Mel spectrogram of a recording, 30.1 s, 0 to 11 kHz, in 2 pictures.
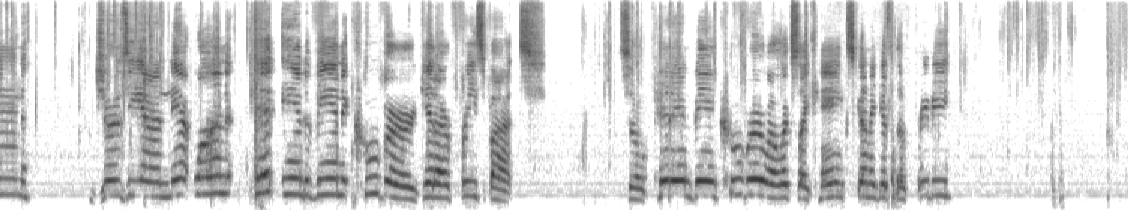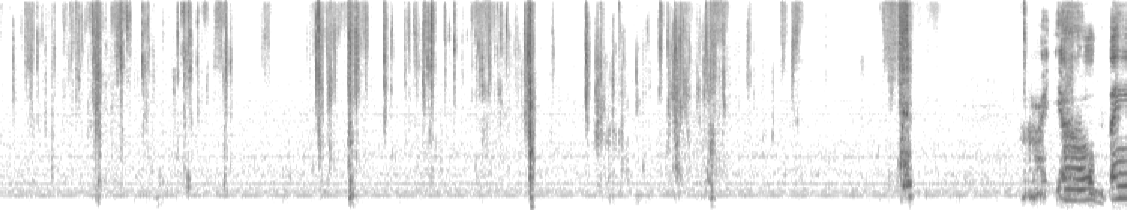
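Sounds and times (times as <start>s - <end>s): plastic packaging crinkling: 0.0s - 4.4s, 7.8s - 10.4s, 11.8s - 25.8s.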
